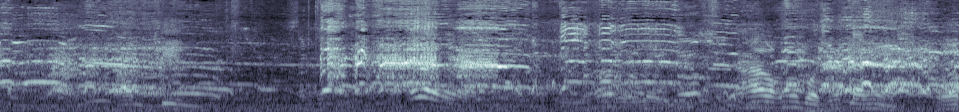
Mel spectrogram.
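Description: Gamefowl roosters crow repeatedly at a busy market, several loud calls overlapping with clucking and background voices of people talking.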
